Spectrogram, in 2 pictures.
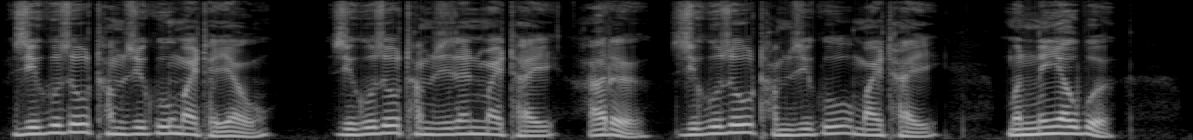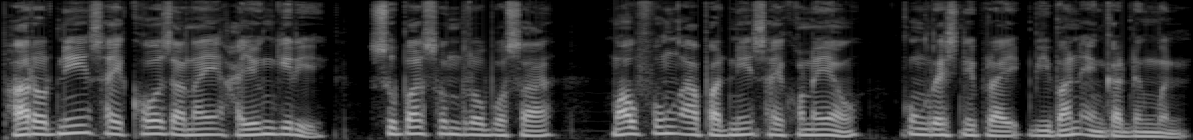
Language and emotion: Bodo, neutral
